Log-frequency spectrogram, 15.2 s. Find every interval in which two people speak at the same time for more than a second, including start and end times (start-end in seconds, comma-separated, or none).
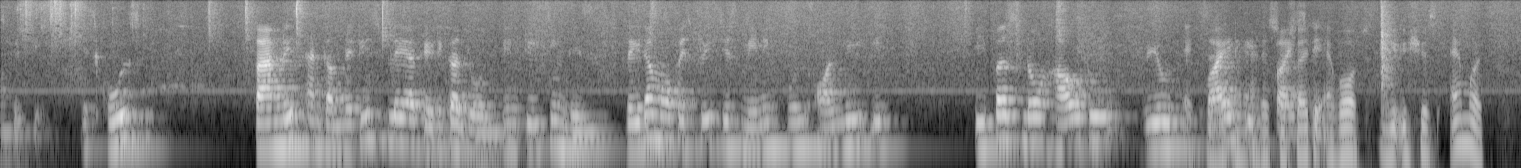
11.8-13.4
